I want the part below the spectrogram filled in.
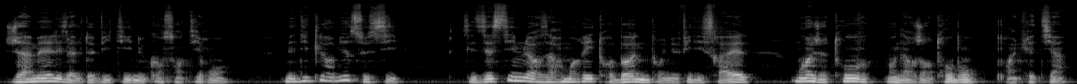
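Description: A man reading aloud and voicing a fawning, shrewd old male banker with a nasal, whining voice, in a low husky register. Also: expressive, normal speed, mellow. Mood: bitter.

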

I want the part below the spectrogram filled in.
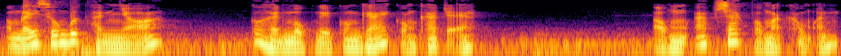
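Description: A man narrating a ghost story in a steady, dramatic way. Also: lowish voice, moderate pace, slight background noise.

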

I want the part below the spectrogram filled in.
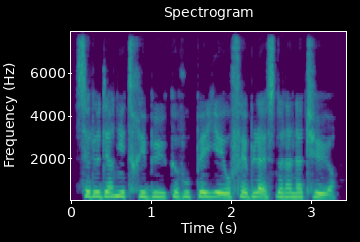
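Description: A man's voice: high-pitched, level tone, normal speed, warm tone, no room sound, studio quality, lightly acted. A woman reading a fervent old priest. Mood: grave. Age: older. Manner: solemn, fervent preaching. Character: aging ascetic male priest, imperious and pleading.

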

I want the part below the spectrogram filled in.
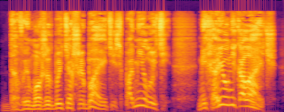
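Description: Молодой барин в тревоге, голос чтеца, сухая запись. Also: male voice, on the high side, very animated, moderate pace, vocal fry, fairly bright tone, slightly rough, no room sound, studio quality, voice pushed up, heavily acted. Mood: alarmed. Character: young gentleman landowner, alarmed.

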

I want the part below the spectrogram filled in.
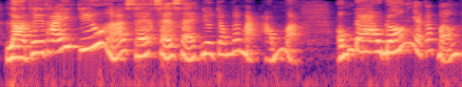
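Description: A Southern Vietnamese woman tells a ghost story as if chatting with friends, often turning to her listeners. Her voice sits high and leaps up and down with lively energy. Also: a little fast. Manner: animated, talks straight to listeners. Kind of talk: casual spoken storytelling.

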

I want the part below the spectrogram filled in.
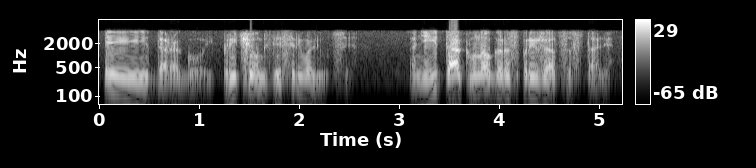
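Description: A man's voice: fairly low pitch, wildly swooping pitch, moderate pace, gravelly, no echo, pitched above the performer's own voice, exaggerated voice. A man doing a proud, offhand young villager. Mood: dismissive. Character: proud young mountain villager, easygoing and traditional. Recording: dry, narrow phone-like sound.

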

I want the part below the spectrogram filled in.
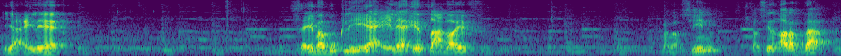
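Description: Egyptian man, doctor on a live stream, sore throat, lively and sarcastic banter, echoey room. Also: mid-range voice, brisk, pauses often, soft background music. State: sore throat and swollen eye. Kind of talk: casual live-stream chat answering comments.

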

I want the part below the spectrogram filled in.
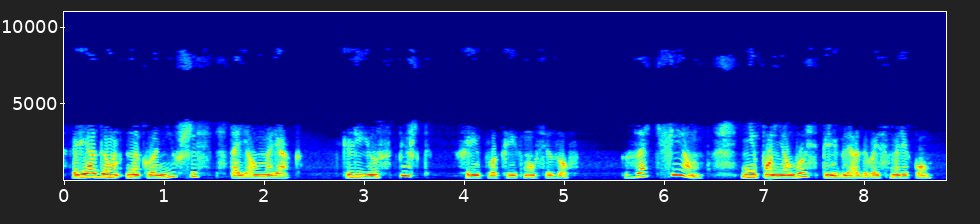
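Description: High-voiced male audiobook narrator. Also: no echo, narrow, tinny audio.

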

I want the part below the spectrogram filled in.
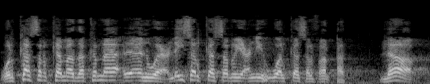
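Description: A man's slightly high, husky voice explains Quran readings in a slow, repeating lecture. He restarts his words often and chants the examples. The sound carries a long hall reverb. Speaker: Quran recitation teacher.

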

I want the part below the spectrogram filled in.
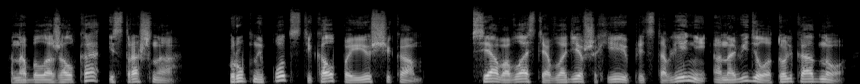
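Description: A man narrates a literary story in the first person, measured and deliberate, with a dry touch of irony. His voice sits low, and the recording is close and dry, with no room around it. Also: a bit bright, no echo. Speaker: audiobook narrator.

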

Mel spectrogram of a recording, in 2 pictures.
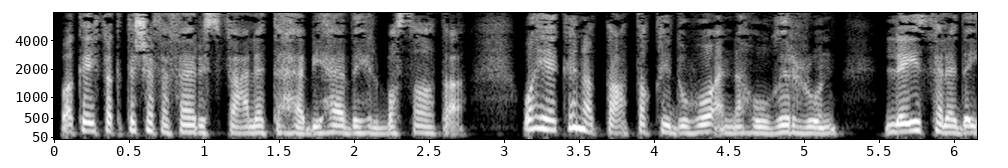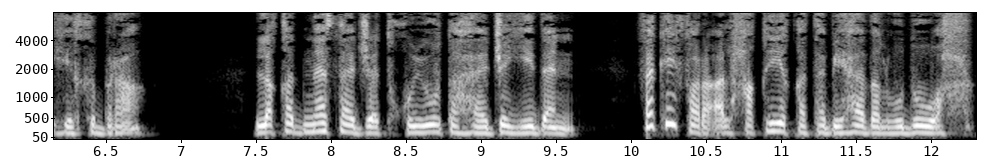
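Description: Narrator for a novel, dramatic and steady, husky voice, dry sound. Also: medium pitch, a little fast, dry recording. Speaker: audiobook narrator.

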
